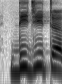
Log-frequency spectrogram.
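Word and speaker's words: digital: तो यहाँ पर ई आ रहा है ये, तो जेंडर पढ़ दिया, यानी जी को ज प्रोनाउंस किया। डिजिटल है, यहाँ पर क्या है, डिजिटल, तो जी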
